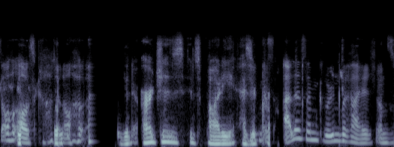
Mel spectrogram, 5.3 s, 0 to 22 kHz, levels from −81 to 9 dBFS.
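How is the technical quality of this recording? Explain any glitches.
The recording has clear call-path damage: residual echo, repeated ducking of the talker, two brief concealed gaps and one longer dropout. All of it sits within a band that stops at 8 kHz, so a spectrogram shows nothing above that line.

Echo leak appears at 0.00–0.04 s, 4.01–4.08 s and 4.51–4.62 s. These are faint delayed copies of the voice played on the loudspeaker, returning 256 ms late, at about −30, −25 and −20 dB. The likely cause is an echo canceller on a loudspeaker end that left some pickup in its return. On a spectrogram they look like weak ghost harmonics offset 256 ms to the right.

Speech suppressed in double talk spans 0.09–1.9 s, 3.59–3.95 s and 4.38 s to the end. The talker's level dips sharply, by as much as about 40 dB, losing top end or cutting out in pieces. This is likely an echo canceller muting its own talker while the far side spoke. 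The waveform shows the envelope collapsing into gaps.

Short concealed packet loss occurs at 1.11–1.15 s and 1.17–1.20 s. Each time, 20 ms was missing and the decoder bridged it with 13 ms and 18 ms of extrapolated sound. Both are heard as quick smears or wobbles. A spectrogram shows briefly frozen, blurred harmonics with soft seams.

A long network dropout runs from 1.20 to 1.56 s, with about 0.34 s lost. The receiver extended the last sound and let it fade, then went silent for about 0.2 s before audio resumed further on. This was likely a network stall. The waveform shows a decaying tail, a flat gap and a restart.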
